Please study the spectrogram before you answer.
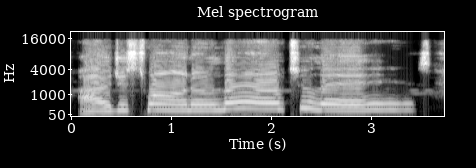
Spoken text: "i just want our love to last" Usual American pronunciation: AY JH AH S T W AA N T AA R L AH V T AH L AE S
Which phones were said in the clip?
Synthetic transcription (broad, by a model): AY JH AH S T W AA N AH L AH V T AH L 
